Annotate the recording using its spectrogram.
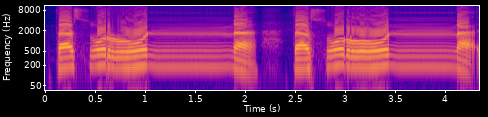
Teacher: ada nun berharokat tasydid, maka ya kita baca dengan bacaan gunnah, ditahan suara nunnya. Tasurrunna, tasurrunna, jangan langsung tasurrun nadhirin, tapi tahan dulu.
